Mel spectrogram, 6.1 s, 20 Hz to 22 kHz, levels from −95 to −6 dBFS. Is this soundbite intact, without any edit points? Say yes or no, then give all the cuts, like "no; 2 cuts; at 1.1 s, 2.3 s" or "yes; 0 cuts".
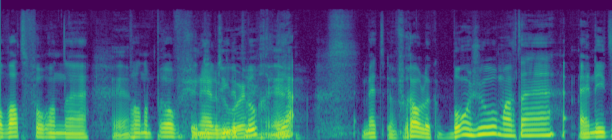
no; 1 cut; at 1.3 s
